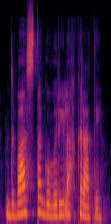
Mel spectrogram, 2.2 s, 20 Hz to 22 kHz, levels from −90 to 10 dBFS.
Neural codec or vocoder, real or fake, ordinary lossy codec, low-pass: none; real; Opus, 16 kbps; 19.8 kHz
